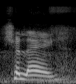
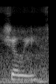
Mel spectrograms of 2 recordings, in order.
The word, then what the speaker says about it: Chile: I know it's Chile. We always say Chile. Americans say Chile. I know it's it's actually Chile, but Chile. It just feels better coming out of my mouth as chili.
